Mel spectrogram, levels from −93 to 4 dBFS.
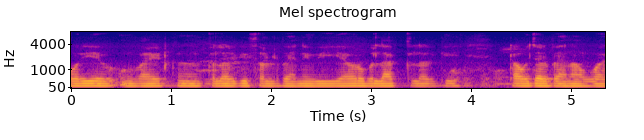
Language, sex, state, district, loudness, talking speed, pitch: Hindi, male, Haryana, Rohtak, -18 LUFS, 200 wpm, 125 Hz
